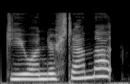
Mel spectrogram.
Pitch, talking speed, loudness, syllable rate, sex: 280 Hz, 185 wpm, -14 LUFS, 5.6 syllables/s, female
